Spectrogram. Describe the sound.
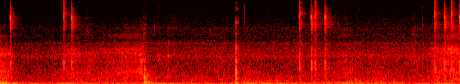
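Faint computer mouse clicks come as several short, crisp taps scattered across a quiet background, some landing in quick pairs or triplets.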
